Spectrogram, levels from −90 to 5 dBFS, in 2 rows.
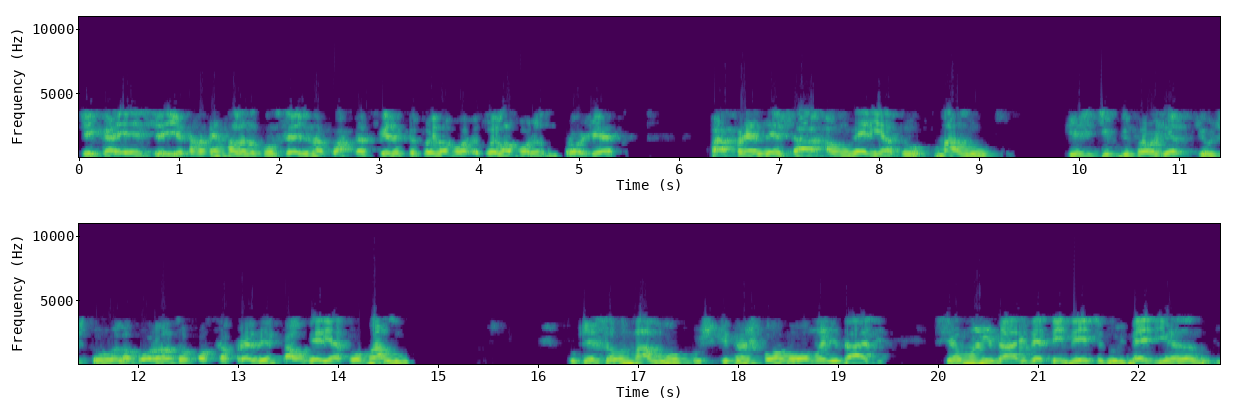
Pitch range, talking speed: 120-170 Hz, 140 wpm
